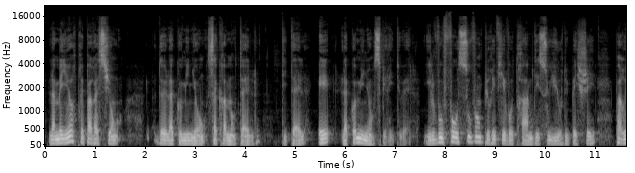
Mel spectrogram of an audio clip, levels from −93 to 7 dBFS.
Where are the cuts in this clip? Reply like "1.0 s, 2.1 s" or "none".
7.5 s

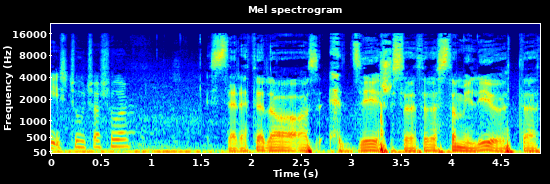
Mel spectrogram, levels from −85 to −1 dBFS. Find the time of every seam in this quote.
1.5 s, 3.4 s

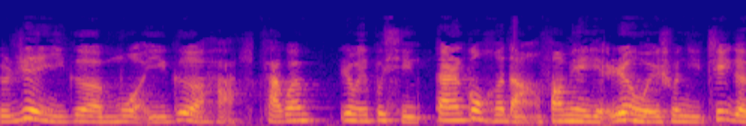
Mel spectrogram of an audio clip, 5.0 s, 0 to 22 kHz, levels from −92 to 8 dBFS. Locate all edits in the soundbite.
2.9 s

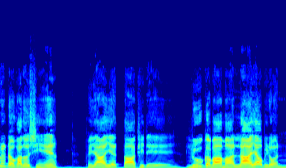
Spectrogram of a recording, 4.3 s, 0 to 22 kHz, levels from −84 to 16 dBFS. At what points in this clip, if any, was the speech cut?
2.8 s

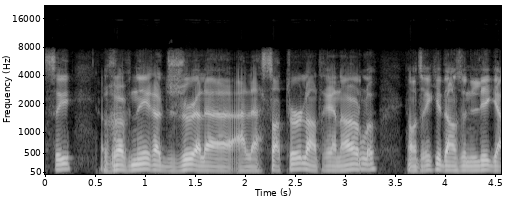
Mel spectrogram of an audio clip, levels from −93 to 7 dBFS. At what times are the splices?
3.1 s

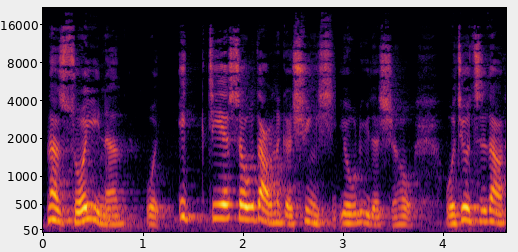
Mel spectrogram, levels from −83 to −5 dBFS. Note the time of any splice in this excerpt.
1.3 s, 2.9 s

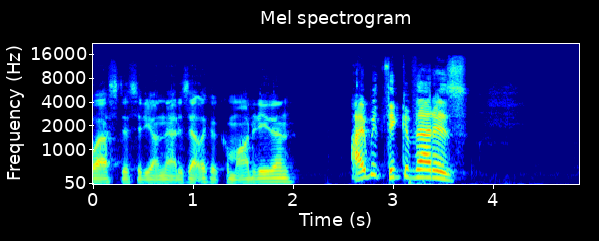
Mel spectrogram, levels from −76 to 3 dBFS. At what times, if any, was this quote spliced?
none

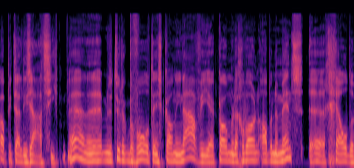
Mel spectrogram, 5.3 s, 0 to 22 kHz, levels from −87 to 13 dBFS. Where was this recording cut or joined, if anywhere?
none

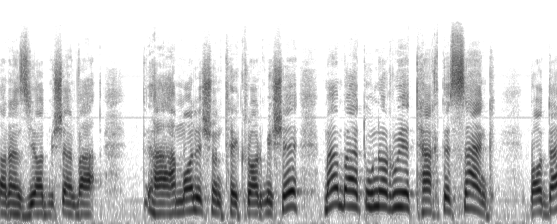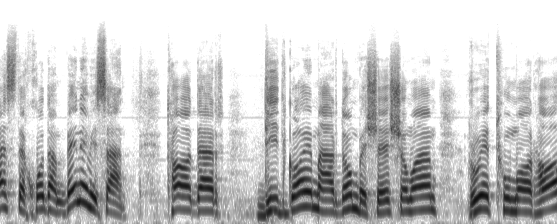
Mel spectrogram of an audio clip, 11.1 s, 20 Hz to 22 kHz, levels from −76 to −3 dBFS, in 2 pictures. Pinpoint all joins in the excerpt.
none

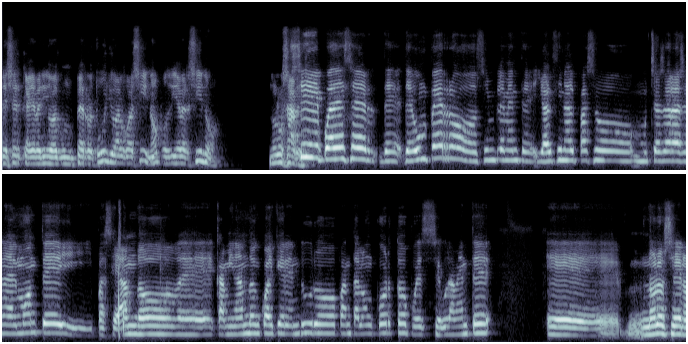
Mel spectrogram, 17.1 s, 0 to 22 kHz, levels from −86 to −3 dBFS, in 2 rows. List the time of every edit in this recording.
none

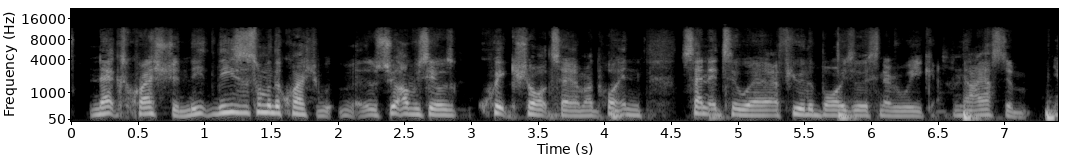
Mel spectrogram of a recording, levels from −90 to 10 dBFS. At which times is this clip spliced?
3.9 s

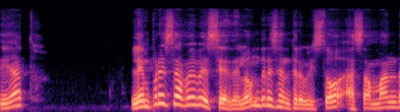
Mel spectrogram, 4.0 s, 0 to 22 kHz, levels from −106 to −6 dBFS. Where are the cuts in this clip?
1.2 s

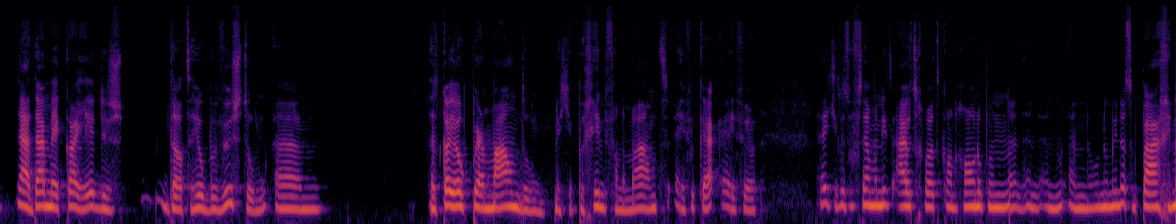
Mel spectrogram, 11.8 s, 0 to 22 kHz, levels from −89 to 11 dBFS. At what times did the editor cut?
5.6 s, 10.1 s

